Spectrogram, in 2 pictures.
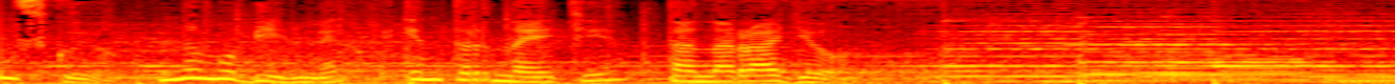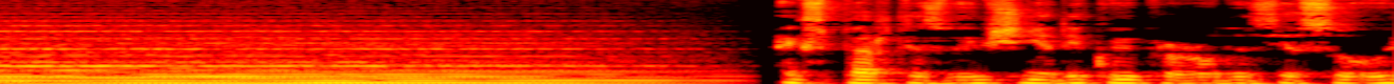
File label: ukrainian; SBS Ukrainian; Тіло білого кита на пляжі Вікторії спочатку була прийняте за зниклого Міґалу…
